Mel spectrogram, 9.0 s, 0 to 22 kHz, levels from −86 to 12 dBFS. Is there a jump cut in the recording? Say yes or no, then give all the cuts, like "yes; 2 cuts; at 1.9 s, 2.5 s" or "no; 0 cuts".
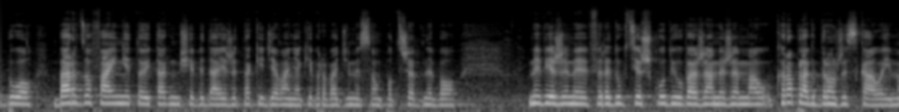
no; 0 cuts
